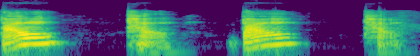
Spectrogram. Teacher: But for t, strong air comes out from your mouth.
